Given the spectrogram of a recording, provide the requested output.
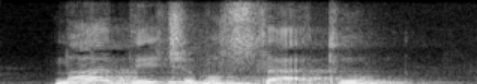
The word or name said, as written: mandi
